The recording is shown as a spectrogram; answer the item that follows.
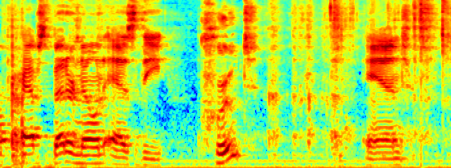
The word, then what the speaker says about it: Krut: better known as the Krut. And I think the Swedish pronunciation on that is Krut, like that, but we won't say it that way.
